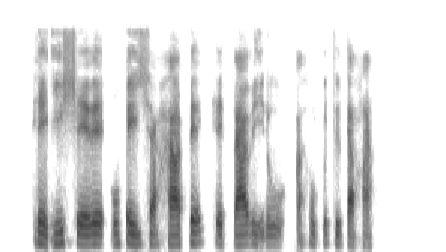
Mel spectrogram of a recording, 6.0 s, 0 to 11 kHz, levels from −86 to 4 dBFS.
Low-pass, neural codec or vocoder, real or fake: 7.2 kHz; codec, 16 kHz, 1 kbps, FreqCodec, larger model; fake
